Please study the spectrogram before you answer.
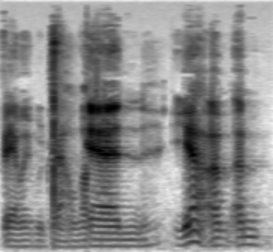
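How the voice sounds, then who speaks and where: Rambling young American man, low voice. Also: steady tone, quick pace, bright, forceful tone, slight background noise. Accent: General American. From United States. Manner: rambling, many fillers and restarts. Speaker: dating vlogger. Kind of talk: casual talking-head monologue.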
